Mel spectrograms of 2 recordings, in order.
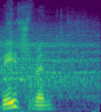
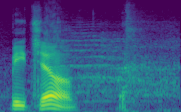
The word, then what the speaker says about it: Beachum: And nice play there by number 16, McIntosh, by Beachman. And Monterey, I just realized I've been mispronouncing Beachman's last name. It's actually Beachum.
